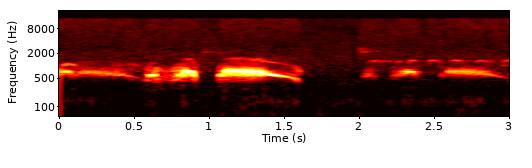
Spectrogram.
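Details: Coo phrases of a spotted dove used as a lure for trapping in oil palm plantation land: a soft opening note, a quick double coo, a drawn-out falling hoot, then a quieter phrase.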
